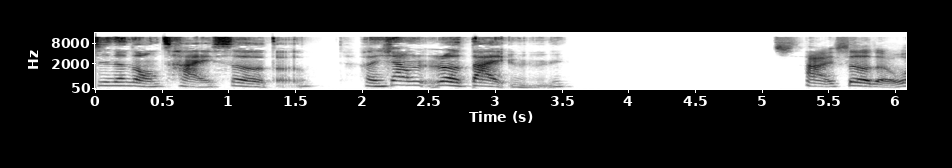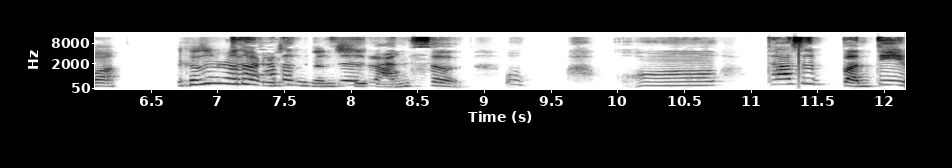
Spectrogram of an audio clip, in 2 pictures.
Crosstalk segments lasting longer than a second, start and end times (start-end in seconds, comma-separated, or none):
7.1-8.4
